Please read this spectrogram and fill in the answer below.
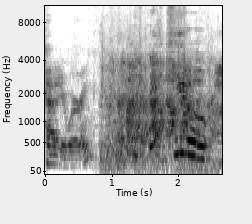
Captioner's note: audience laughing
